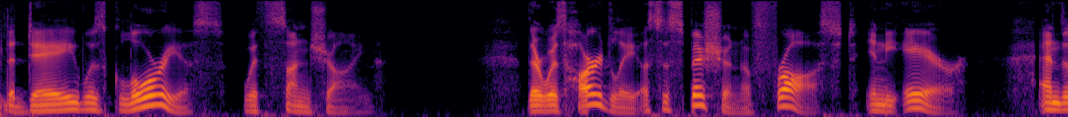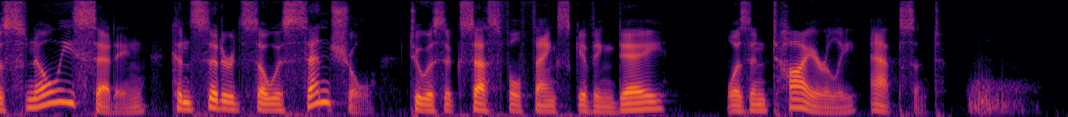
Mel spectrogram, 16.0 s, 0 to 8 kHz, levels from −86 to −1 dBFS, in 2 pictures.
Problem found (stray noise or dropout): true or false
true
